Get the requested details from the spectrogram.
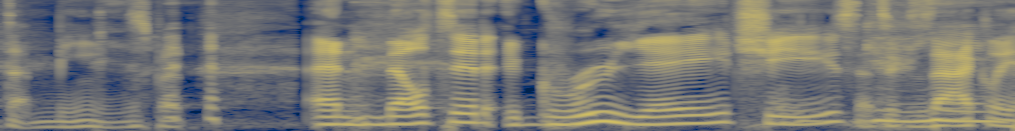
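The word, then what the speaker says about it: Gruyère: even know what that means but and melted guier cheese that's exactly how you say it that's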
